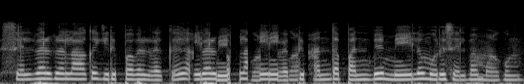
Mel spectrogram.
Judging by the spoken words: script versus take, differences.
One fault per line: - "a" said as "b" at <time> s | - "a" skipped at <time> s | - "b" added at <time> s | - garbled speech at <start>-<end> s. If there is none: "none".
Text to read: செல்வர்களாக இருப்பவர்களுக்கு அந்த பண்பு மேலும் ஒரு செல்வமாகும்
- garbled speech at 1.9-3.1 s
